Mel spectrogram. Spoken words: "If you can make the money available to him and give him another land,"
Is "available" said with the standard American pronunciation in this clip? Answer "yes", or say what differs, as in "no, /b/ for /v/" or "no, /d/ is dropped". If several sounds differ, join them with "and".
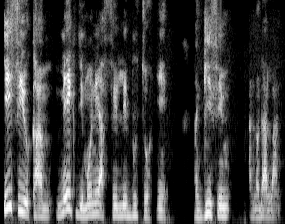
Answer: no, /f/ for /v/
